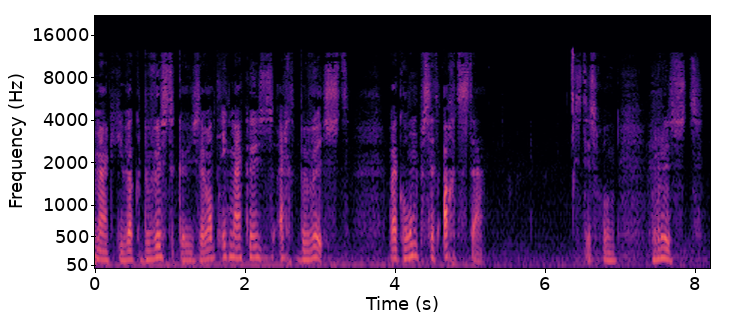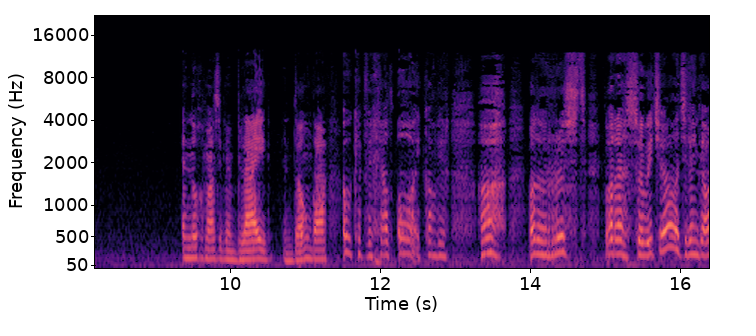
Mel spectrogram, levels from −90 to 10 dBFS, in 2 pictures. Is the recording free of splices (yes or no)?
no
